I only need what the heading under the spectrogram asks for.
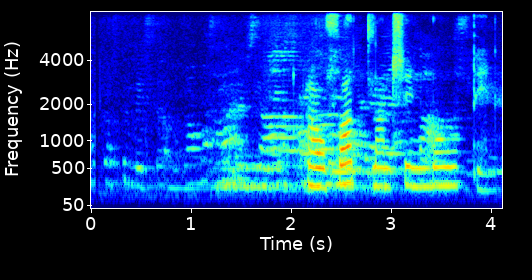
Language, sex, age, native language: Icelandic, male, 8, Icelandic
